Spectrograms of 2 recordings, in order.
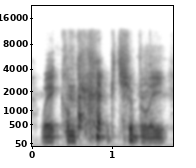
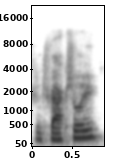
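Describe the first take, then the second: First: "contractually" tripped over, stretched slow; garbled word. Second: "contractually" said cleanly with a rise; clear pronunciation. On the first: Real, not acted. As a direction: stumble slowly through "contractually". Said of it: "that wasn't a word". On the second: Shown as a demonstration. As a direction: say "contractually" carefully, all syllables. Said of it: "can you say this word?".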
